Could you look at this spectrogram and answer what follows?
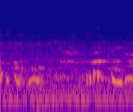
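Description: A pigeon coos close by, giving a few soft, rounded coos in two short bursts.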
